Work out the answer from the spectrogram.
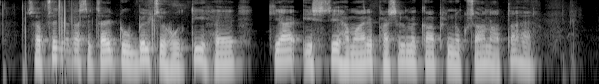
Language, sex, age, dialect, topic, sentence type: Hindi, male, 18-24, Awadhi Bundeli, agriculture, question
